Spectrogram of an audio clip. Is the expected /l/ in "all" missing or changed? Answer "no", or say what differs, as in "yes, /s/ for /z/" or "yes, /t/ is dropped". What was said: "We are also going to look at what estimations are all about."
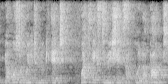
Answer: no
